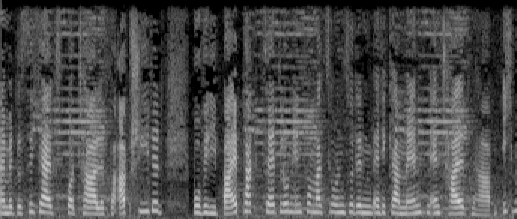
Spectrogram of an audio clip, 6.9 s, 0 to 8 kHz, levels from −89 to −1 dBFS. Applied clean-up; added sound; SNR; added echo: none; Traffic noise, roadway noise / Vehicle horn, car horn, honking; 13 dB; none.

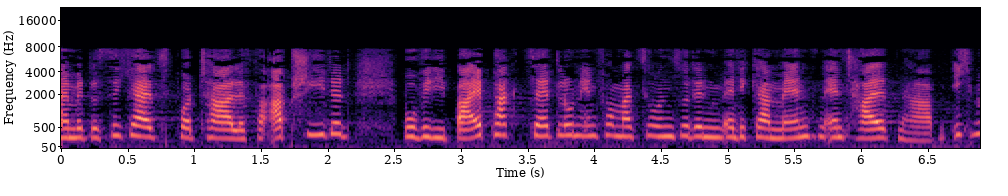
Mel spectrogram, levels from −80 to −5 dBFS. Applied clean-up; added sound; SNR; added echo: none; none; none; none.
